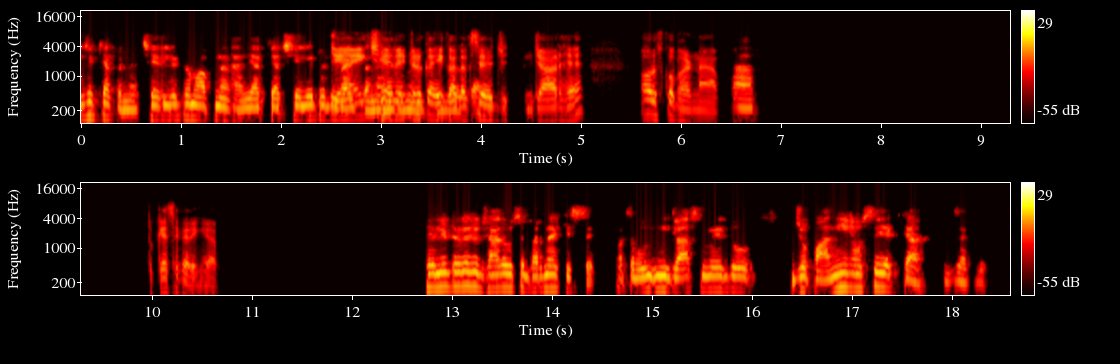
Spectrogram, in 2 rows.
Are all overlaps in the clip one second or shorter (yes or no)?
no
